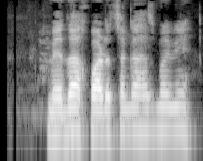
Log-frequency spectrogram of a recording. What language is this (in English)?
Pashto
